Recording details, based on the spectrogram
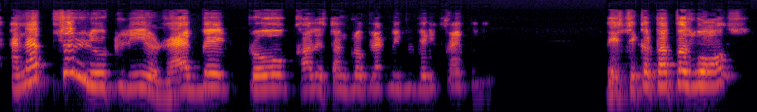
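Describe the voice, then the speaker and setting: Male commentator, notably high voice, emphatic and opinionated, off-the-cuff delivery. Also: poor audio. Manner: emphatic, opinionated, self-correcting. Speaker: commentator and host answering viewer comments. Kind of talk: unscripted political commentary.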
